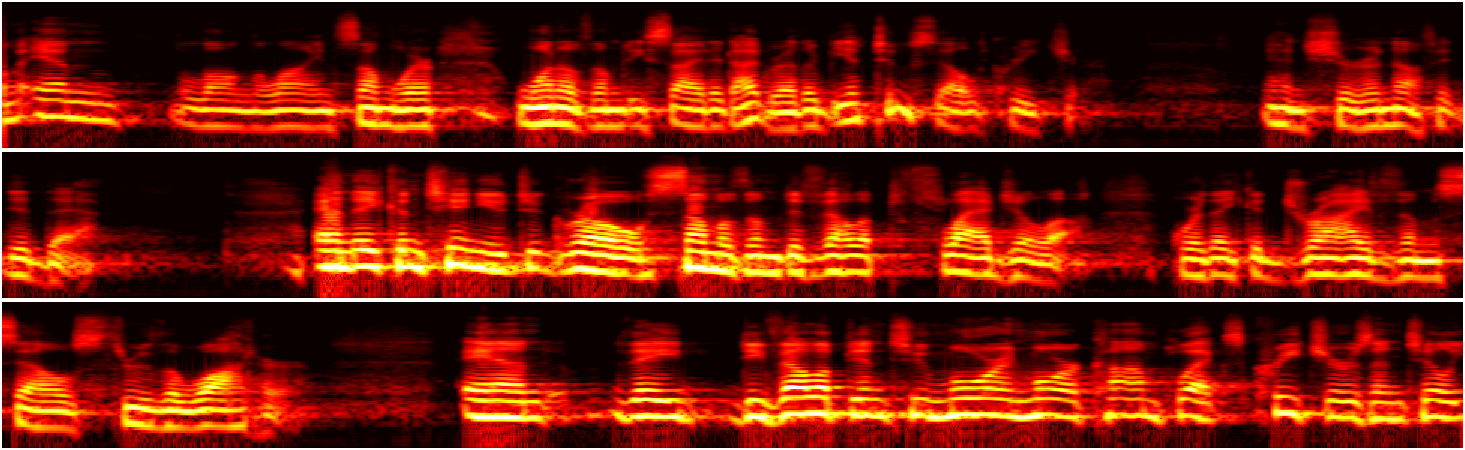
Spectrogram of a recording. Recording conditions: large echoing room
